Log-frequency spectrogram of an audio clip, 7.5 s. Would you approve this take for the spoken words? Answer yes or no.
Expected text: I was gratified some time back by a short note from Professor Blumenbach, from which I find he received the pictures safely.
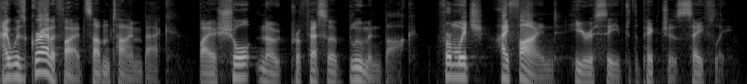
no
